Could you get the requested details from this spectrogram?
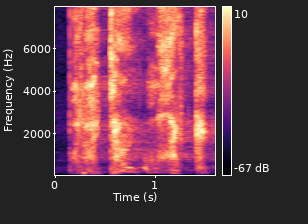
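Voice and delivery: whispered confession, slow; slow whispered admission; hushed aside. Real, not acted. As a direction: let it slip out in a whisper. Confiding aside to audience.

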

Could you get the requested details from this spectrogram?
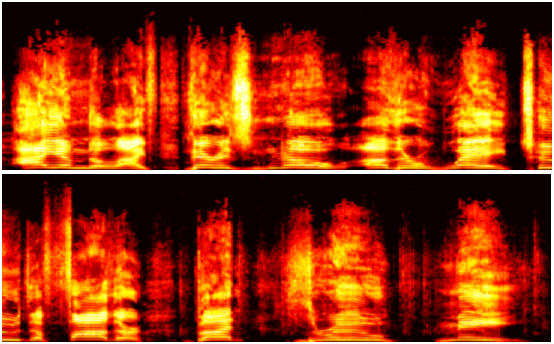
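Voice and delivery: loud, high, full-force preaching; emphatic, arresting declaration. Acted. Preacher speaking as Jesus to arrest the congregation, emphatic and loud. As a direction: proclaim it forcefully, hammering each phrase. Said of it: "that is how Jesus talks in this moment".

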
